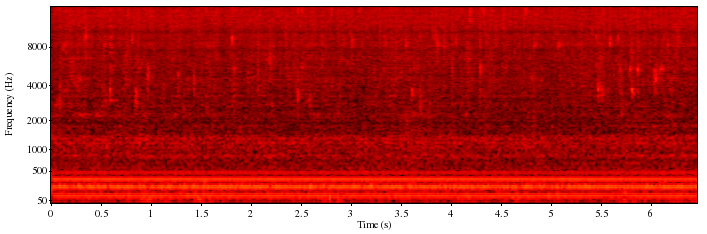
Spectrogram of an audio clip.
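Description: Saltwater aquarium sump running: a steady low electrical hum of a few even tones, typical of a pump motor, with water trickling and small drips.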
